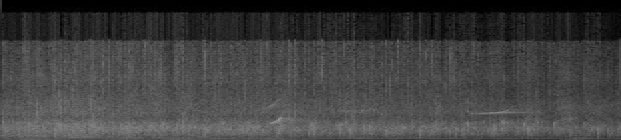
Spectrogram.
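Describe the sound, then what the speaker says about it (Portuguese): A church congregation applauds steadily throughout at a Brazilian worship service, a dense, even wash of clapping with faint voices and a low hum beneath it. "Quem pode aplaudir, dá glória aí."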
